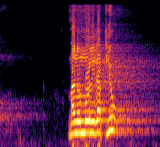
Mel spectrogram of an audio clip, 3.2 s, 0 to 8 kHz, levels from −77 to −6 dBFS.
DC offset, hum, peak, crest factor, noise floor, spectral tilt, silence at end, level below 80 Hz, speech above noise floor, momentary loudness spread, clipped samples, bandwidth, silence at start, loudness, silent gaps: under 0.1%; none; 0 dBFS; 12 dB; -56 dBFS; -6 dB/octave; 0.35 s; -46 dBFS; 49 dB; 22 LU; under 0.1%; 7.6 kHz; 1.4 s; -8 LUFS; none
